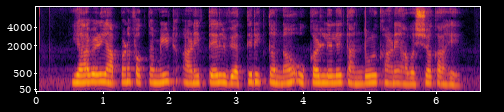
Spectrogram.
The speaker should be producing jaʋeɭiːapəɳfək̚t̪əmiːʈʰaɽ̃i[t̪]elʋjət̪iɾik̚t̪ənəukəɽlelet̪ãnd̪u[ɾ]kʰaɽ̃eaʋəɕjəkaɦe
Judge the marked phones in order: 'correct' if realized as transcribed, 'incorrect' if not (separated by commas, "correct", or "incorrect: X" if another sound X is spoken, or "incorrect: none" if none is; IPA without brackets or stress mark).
correct, incorrect: ɭ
